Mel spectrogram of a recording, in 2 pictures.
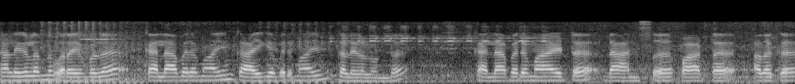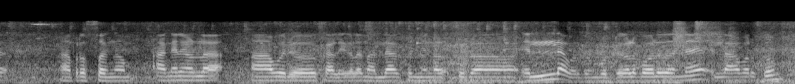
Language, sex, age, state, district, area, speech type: Malayalam, female, 60+, Kerala, Kottayam, urban, spontaneous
